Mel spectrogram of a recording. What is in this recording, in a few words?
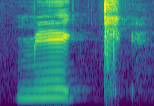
"мекI", Aghul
